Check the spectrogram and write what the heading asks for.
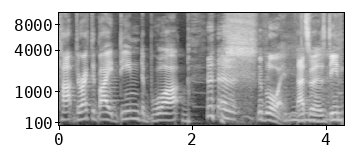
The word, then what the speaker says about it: DeBlois: DeBlois.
